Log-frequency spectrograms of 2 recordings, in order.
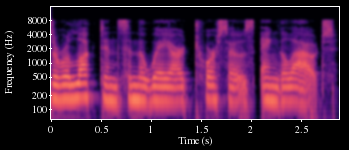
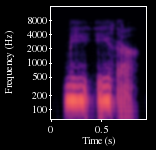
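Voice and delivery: barely voiced, much softer; just mouth it, almost no sound; 7 dB quieter than usual. Narrator silently mouthing to Molly, barely audible. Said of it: "I nod and mouth".

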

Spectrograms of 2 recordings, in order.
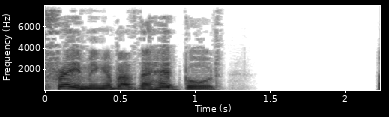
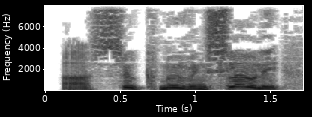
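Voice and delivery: ordinary delivery, nothing marked

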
